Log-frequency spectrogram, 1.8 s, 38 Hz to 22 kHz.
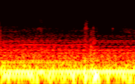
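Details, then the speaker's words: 2018 Ford F-350 6.7 Powerstroke diesel, about 210,000 miles, after warming up from a cold start: the radiator fan drops off, leaving a normal, low, even idle with no knocks or ticks. "if you hear the fan right now it's starting to drop off and it's off there's a nice and quiet not too loud anyway"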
